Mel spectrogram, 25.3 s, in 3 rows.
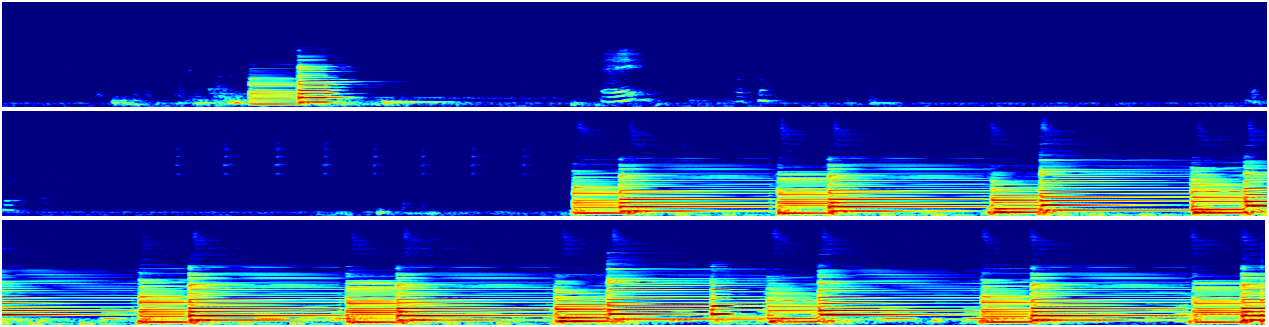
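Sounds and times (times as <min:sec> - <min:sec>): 
piano note B: 0:01.7 - 0:02.4, 0:12.3 - 0:25.2.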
